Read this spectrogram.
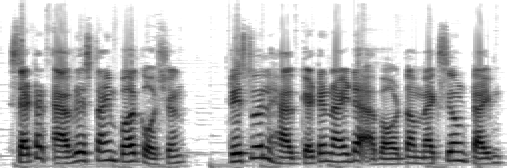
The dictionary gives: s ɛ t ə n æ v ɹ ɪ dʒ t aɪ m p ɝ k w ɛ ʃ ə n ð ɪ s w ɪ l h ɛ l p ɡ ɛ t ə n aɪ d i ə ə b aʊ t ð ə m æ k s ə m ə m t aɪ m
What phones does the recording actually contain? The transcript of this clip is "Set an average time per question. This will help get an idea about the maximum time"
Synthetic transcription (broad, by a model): s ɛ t ə n æ v ɹ ɪ dʒ t aɪ m p ɝ k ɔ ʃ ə n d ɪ s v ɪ l h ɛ l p ɡ ɛ t ə n aɪ d i ə ə b aʊ t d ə m æ k s ə m ə m t aɪ m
